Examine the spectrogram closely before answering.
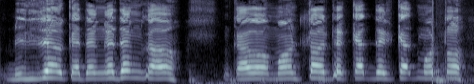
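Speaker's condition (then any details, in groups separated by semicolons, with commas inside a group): Cerebral palsy; speech may be hard to understand, friend translates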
